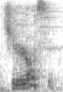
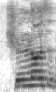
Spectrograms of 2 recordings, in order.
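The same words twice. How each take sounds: First: Said in the usual way. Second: "She lost it" much louder and higher, hitting "lost"; emphatic repeat. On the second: Real, not acted. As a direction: hammer home "lost" the second time.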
